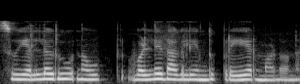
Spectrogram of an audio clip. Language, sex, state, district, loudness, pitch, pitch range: Kannada, female, Karnataka, Bijapur, -13 LUFS, 225 Hz, 220-235 Hz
